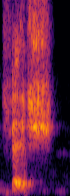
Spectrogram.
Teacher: frickative sounds like the English F in fish the mechanism involves placing the lower lip close to the upper teeth air is forced through this small Gap creating a turbulent air flow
